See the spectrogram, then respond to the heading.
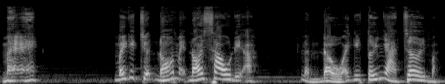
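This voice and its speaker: A man's voice: mid-range voice, racing, music in the background, lightly acted. A man voicing an irritated young daughter who snaps at her mother. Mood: curt. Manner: sharp, scolding.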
